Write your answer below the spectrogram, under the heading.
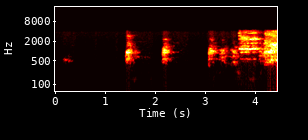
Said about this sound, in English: All my roosters and hens, they going off.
